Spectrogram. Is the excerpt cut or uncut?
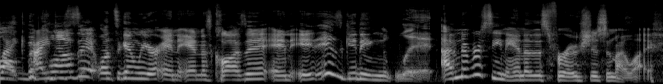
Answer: uncut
